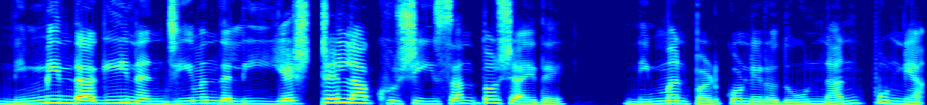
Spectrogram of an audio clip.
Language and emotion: Kannada, happy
